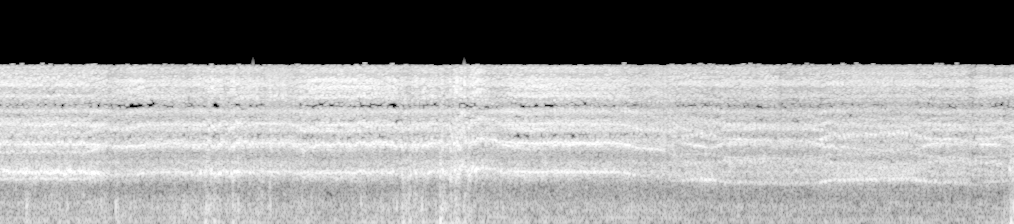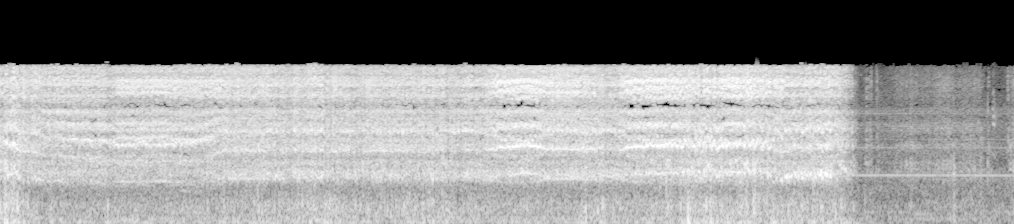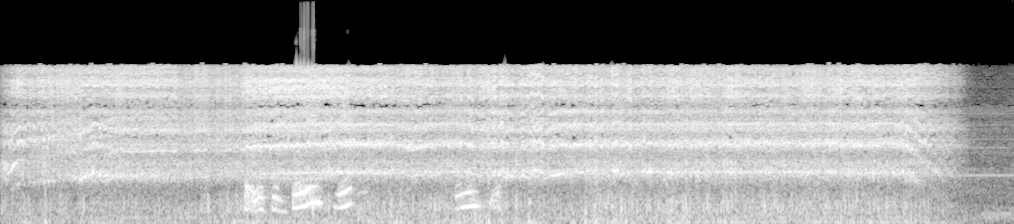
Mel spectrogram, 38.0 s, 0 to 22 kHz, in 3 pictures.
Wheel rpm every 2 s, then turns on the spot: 220, 230, 220, 230, 180, 160, 170, 170, 200, 200, 190, 130, 50, 190, 210, 220, 230, 230, 110.
none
